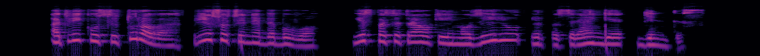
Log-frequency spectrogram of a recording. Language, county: Lithuanian, Kaunas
